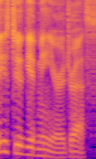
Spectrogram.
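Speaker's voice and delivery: imploring, begging, pleading tone. Mark speaks to Myrna in a story; begging. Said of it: "he begged".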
